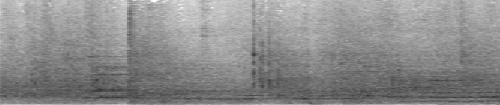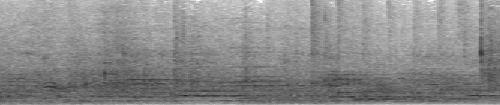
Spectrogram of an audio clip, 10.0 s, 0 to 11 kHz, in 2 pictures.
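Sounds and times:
hockey sticks hitting puck: 0.0 - 10.0
players shouting: 1.9 - 10.0
skates on ice: 2.4 - 10.0.

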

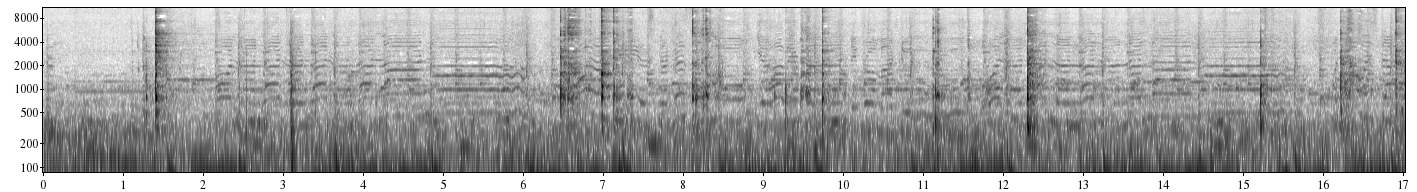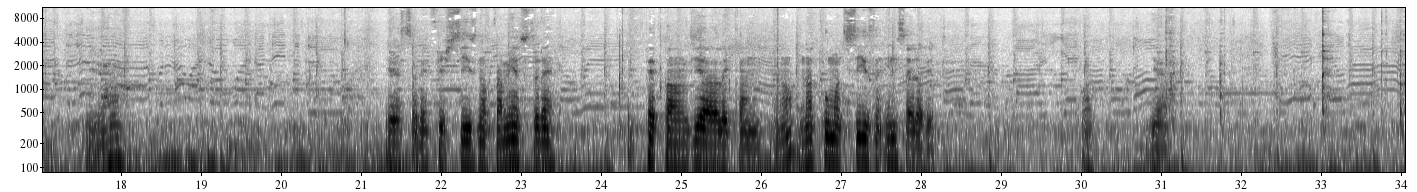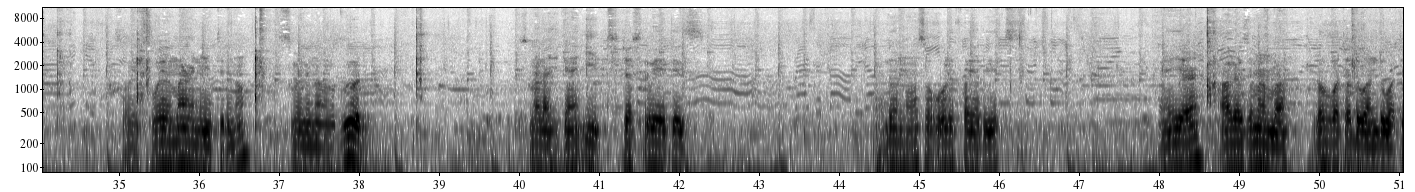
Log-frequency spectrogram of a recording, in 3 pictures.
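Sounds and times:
background music: 0.0 - 51.0
fork clinking against metal pan: 1.2 - 1.8, 6.4 - 8.5, 9.2 - 10.1, 11.1 - 12.7, 15.2 - 15.5, 16.1 - 17.3, 36.6 - 37.0, 38.6 - 39.0, 48.5 - 49.4
fork stirring in flour: 1.3 - 28.1, 29.9 - 39.3, 44.3 - 51.0
fork scraping glass bowl: 6.4 - 7.5, 8.1 - 8.5, 9.2 - 10.0, 16.0 - 17.3, 33.0 - 34.5, 48.6 - 48.8.

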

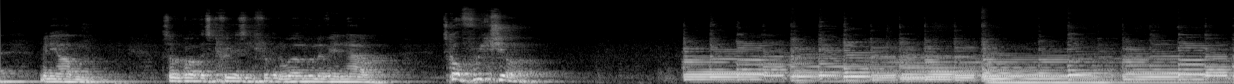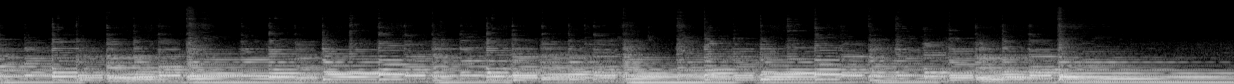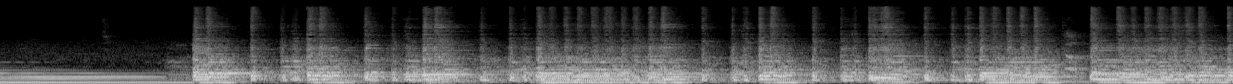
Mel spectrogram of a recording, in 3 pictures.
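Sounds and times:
acoustic guitars playing: 5.7 - 37.0.

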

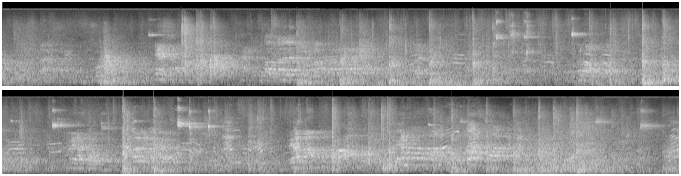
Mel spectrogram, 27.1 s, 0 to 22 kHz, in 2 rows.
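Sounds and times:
players calling out: 4.6 - 27.0
sneakers squeaking: 4.9 - 19.6, 21.1 - 27.0
basketball bouncing on court: 5.8 - 13.8, 15.9 - 18.0, 22.5 - 27.0.

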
